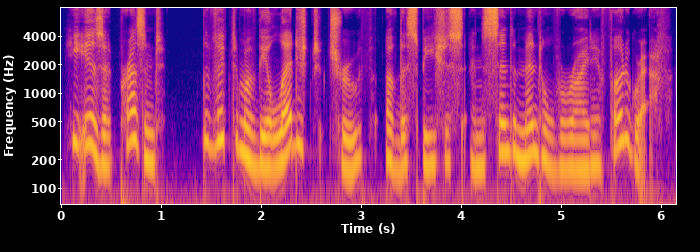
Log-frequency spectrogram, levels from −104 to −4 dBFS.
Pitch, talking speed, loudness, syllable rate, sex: 210 Hz, 175 wpm, -22 LUFS, 5.5 syllables/s, female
